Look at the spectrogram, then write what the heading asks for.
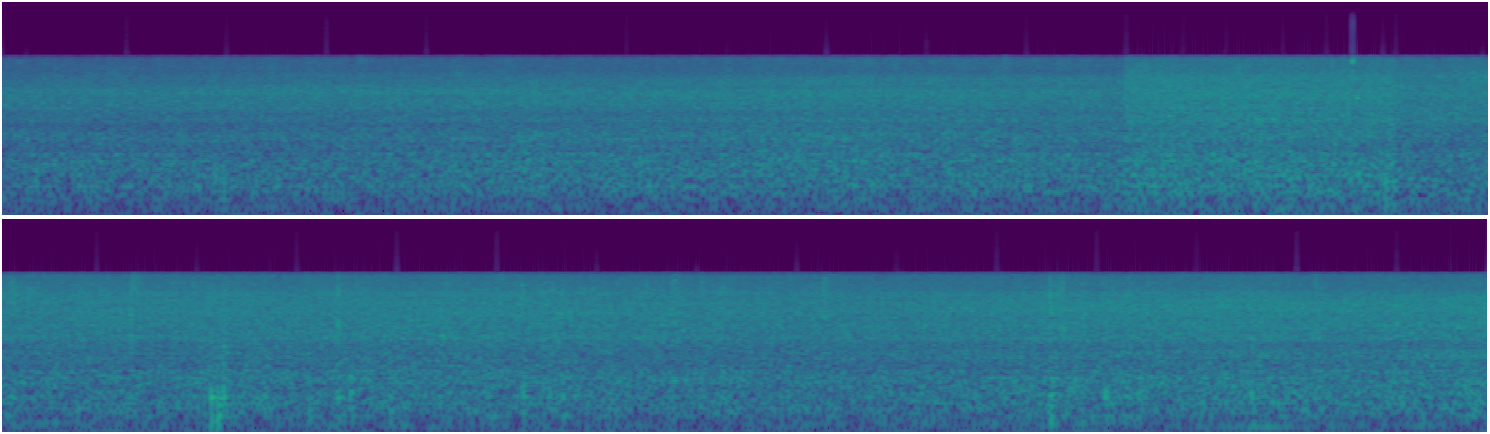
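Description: Steady rain, an even hiss that steps up a little louder about eleven seconds in, with a few faint ticks.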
